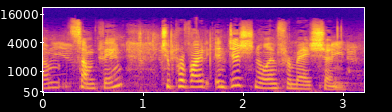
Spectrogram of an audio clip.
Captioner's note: speaking French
